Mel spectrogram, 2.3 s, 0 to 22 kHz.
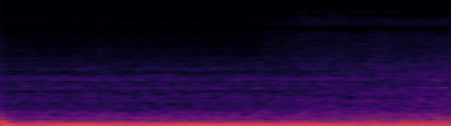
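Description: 2022 International semi-truck's diesel engine idling, a steady low rumble heard from inside the cab.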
